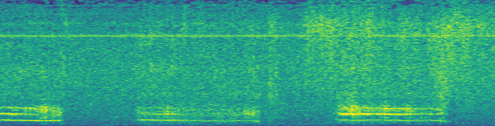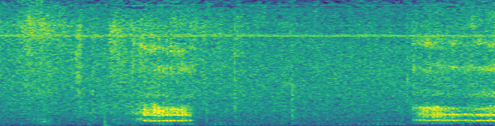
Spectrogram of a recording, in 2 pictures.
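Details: A domestic cat gives short, rolling trills, a vibrating greeting made outwardly (unlike a purr) when happy or content, such as when its owner returns home.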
